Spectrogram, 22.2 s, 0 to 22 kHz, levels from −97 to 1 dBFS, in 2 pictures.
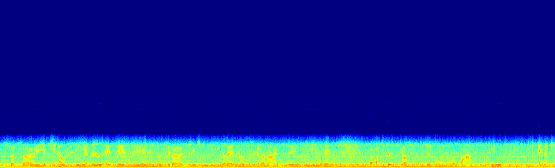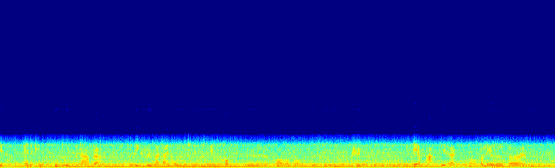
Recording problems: phone-call audio; nothing above 3 kHz
traffic noise; very loud; throughout; 2 dB above the speech

